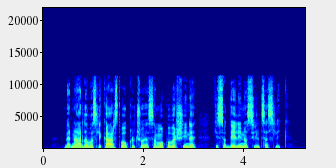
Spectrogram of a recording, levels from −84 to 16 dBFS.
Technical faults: Dolby Digital compression

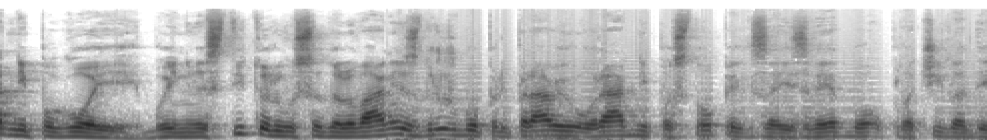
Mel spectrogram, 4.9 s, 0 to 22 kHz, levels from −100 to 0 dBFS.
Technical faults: filter restarted on every block

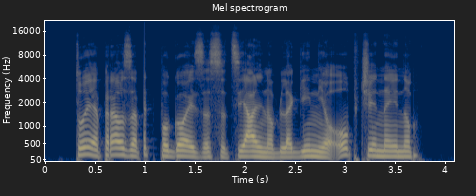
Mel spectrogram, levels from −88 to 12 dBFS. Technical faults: damaged data in a compressed stream

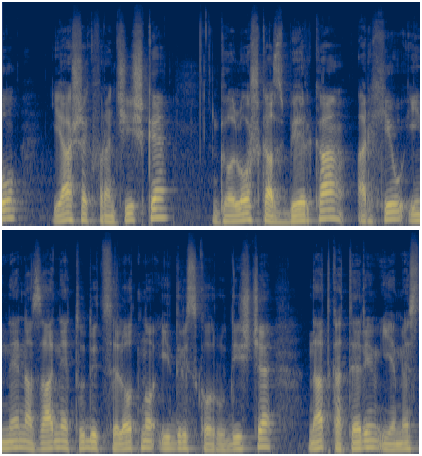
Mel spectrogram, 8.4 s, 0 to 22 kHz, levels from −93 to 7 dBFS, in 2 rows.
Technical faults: none

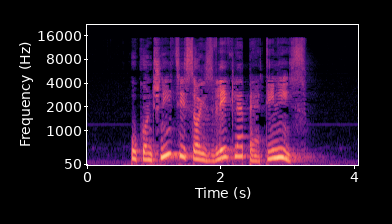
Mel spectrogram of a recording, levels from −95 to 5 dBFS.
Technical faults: HE-AAC compression

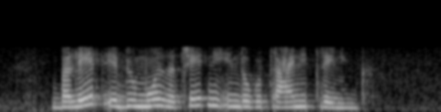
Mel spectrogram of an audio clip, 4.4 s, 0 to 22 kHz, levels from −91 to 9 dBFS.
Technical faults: iLBC codec; lost iLBC frames

